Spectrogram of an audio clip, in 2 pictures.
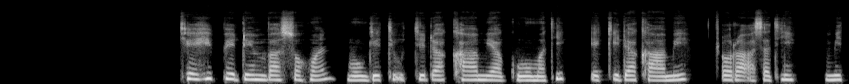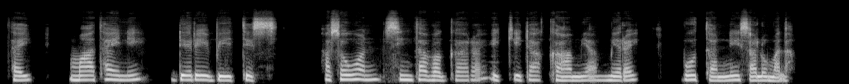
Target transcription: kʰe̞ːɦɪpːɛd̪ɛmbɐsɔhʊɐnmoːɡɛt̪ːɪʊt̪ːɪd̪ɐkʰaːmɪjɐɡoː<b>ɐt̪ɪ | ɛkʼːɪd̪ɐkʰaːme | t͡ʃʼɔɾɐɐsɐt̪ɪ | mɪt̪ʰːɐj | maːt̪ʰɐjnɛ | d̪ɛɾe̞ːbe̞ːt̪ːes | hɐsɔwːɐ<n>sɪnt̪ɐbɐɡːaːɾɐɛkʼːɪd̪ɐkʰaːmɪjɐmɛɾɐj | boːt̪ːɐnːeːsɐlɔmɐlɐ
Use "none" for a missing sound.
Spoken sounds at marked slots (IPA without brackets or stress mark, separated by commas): m, n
